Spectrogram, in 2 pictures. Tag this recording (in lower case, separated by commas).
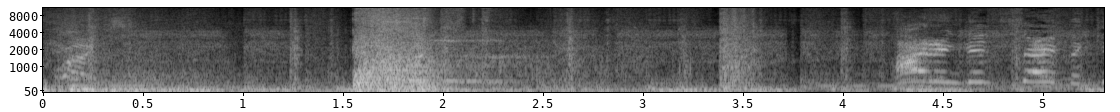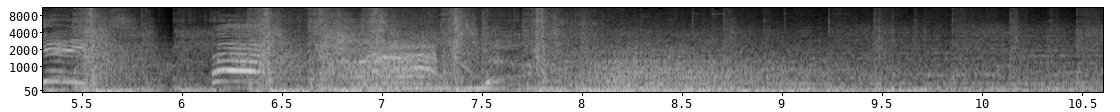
music, thump, speech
